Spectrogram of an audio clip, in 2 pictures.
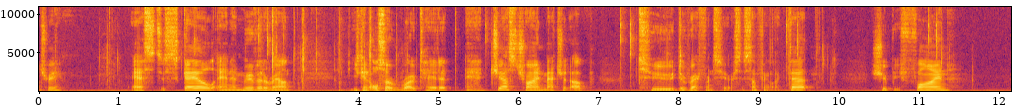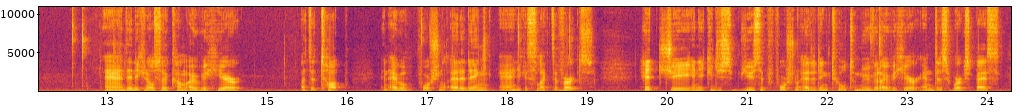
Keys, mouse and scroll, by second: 0.8 s, 1.9 click, 2.1 g, 2.8 click, 4.5-5.8 middle drag, 4.5 r, 5.9 s, 7.8 g, 9.4 click, 9.8 s, 11.2 click, 11.3 g, 16.9 click, 19.8 g, 22.6 click, 23.0 click, 23.7-24.3 drag.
